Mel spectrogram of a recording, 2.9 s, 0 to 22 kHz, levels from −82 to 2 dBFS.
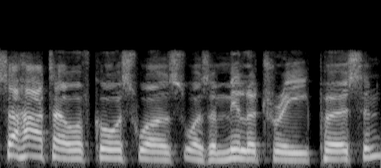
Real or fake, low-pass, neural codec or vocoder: real; 7.2 kHz; none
